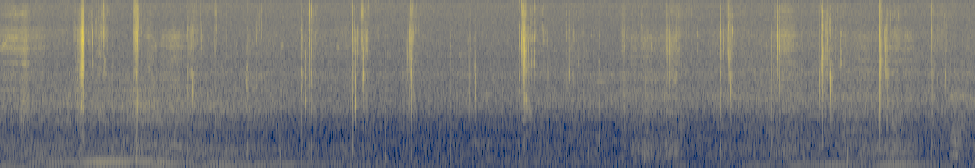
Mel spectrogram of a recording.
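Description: A person chewing soft egg toast soaked in chicken curry close to the microphone: irregular wet mouth smacks and clicks.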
